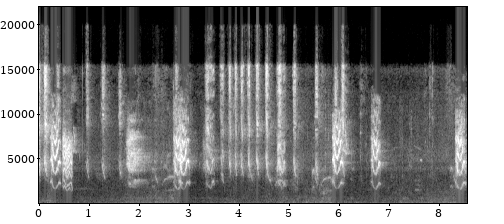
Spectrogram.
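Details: Rusty-collared seedeater female calling to stimulate a male, with dense high chirping, loud looping whistled notes recurring irregularly, and a rapid ticking run in between.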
